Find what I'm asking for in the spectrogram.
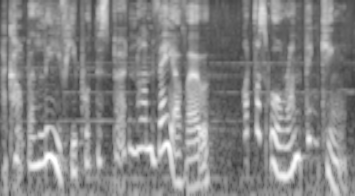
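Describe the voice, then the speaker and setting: An actress playing a pragmatic, principled dark elf assassin in a fantasy video game, sober and matter-of-fact. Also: female voice, fairly high pitch, wildly swooping pitch, normal speed, creaky, soft background music, heavily acted. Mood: wary, resolute.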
